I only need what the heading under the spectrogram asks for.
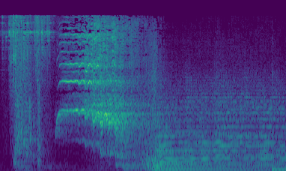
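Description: A horse lets out a loud whinny that rises and then trails off into a lower, rumbling snort, a single drawn-out call lasting several seconds with no talking.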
